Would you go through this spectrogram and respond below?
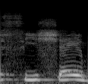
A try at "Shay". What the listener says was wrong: the C, the C and the S, it's silent, so it's Shay. It's pronounced Shay.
